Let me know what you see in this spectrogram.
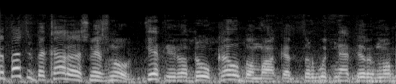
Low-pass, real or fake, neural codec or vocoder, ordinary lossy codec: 10.8 kHz; fake; codec, 44.1 kHz, 3.4 kbps, Pupu-Codec; MP3, 64 kbps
